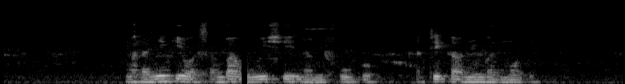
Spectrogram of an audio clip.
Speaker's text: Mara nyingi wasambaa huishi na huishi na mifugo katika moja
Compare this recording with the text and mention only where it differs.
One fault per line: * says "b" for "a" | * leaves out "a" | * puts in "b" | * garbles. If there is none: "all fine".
* leaves out "huishi na"
* puts in "nyumba"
